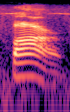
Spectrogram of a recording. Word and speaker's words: Favre: And it's on Rue President Favre. Believe it or not, you know, like Brett Favre, the football player.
